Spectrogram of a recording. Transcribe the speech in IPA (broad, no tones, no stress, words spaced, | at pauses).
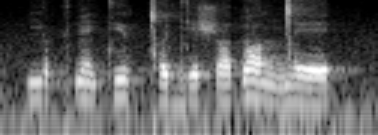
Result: jʊkɗẽtʲu ǀʊdʲɛʃɔɗɔ ŋ͡ǀe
